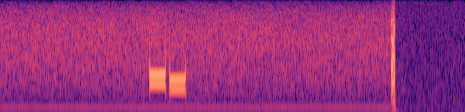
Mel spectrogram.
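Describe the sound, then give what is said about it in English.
Steady radio static hiss with a low hum, two quick electronic beeps early on, then a sharp click as the transmission cuts off into near silence. No one speaks. “I think I keyed on you.”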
